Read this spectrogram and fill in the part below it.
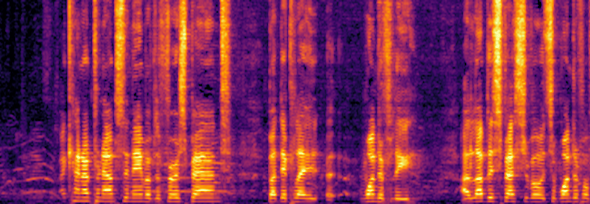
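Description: A young man sings loudly through a microphone.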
